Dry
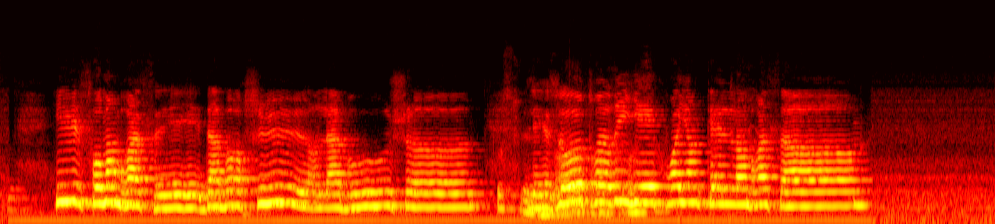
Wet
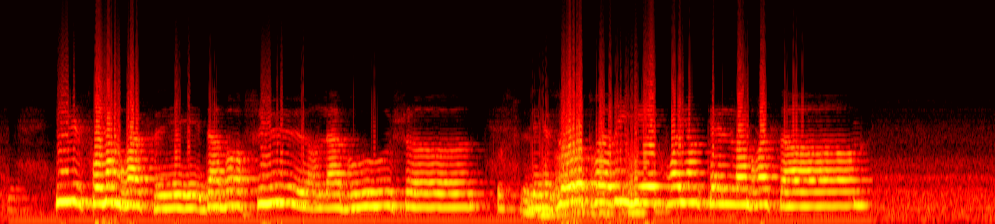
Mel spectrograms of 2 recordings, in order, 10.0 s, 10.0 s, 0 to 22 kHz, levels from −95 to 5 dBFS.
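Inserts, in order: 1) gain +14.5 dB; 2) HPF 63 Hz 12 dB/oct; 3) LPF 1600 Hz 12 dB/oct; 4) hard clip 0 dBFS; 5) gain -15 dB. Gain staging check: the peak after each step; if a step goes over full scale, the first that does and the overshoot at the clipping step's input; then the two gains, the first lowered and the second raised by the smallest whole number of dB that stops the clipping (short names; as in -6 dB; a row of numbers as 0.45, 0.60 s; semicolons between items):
+8.5, +9.0, +9.0, 0.0, -15.0 dBFS; step 1, 9.0 dB; step 1 +5.5 dB, step 5 -6 dB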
